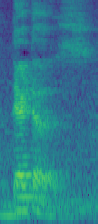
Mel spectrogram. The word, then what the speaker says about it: debtors: B is silent over here. It is known as debtors.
